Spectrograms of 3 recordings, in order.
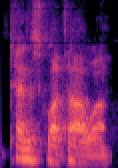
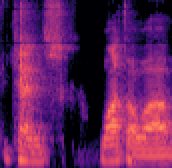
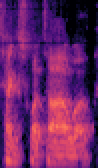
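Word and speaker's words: Tenskwatawa: Uh tenuatawa. Occasionally I' I've heard it pronounced ten tenatawa but it's tenuatawa.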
